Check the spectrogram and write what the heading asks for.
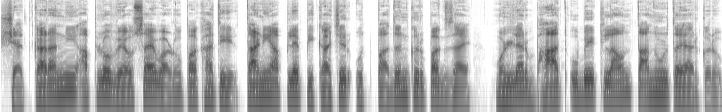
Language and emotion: Goan Konkani, neutral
